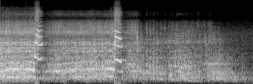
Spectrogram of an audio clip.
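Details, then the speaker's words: Ford 8N tractor that cranks but won't fire, cranked with the spark plugs out and a finger over the plug hole: two sharp puffs of air about a second apart blow past the finger, showing enough compression to run. "And you can put a gauge in it, but I just do the... Now you can hear that, but it's got enough force to blow out around my finger. So..."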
